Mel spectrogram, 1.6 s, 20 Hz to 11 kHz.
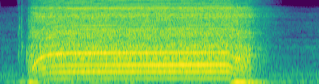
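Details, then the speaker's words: Makita 18V drill: a short burst of steady high whine that sounds slow and strained. The motor smokes and smells burnt; a melted motor is suspected, not confirmed. "So, a friend of mine um gave me his drill um and it's uh running a bit slow"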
